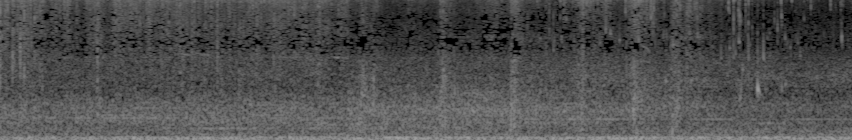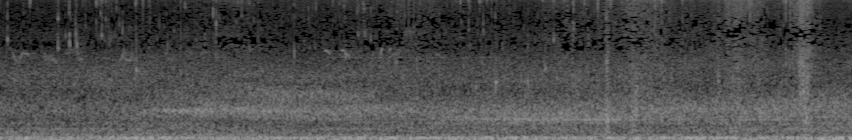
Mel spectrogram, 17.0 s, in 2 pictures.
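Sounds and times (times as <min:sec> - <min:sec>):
water pouring onto wet soil: 0:04.8 - 0:16.8.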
